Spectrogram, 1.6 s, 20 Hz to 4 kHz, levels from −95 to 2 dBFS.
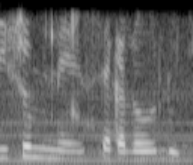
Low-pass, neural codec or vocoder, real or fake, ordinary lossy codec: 3.6 kHz; none; real; none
